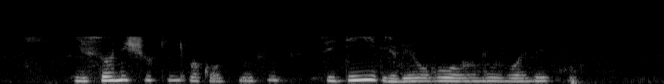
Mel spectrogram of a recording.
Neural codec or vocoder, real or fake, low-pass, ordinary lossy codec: codec, 24 kHz, 0.9 kbps, WavTokenizer, medium speech release version 1; fake; 3.6 kHz; none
